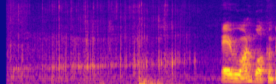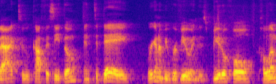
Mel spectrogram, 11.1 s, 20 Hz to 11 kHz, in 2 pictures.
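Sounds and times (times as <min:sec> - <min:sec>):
hot water pouring and splashing: 0:00.1 - 0:04.2.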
